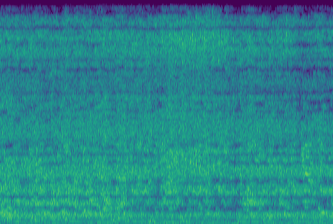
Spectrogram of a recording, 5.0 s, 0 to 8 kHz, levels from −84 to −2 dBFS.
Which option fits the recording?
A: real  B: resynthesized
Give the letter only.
A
